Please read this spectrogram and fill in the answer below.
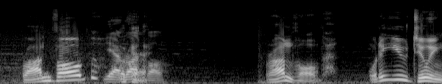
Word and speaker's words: Ragnvald: Ragnvald? The G is silent according to Tristan. Ronvald? Yeah, Okay. Ronvald.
